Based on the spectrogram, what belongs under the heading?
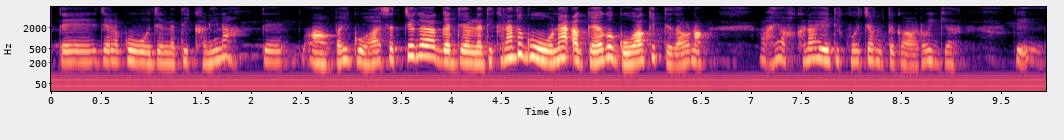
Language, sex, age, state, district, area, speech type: Dogri, female, 30-45, Jammu and Kashmir, Samba, rural, spontaneous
